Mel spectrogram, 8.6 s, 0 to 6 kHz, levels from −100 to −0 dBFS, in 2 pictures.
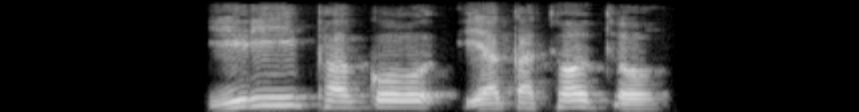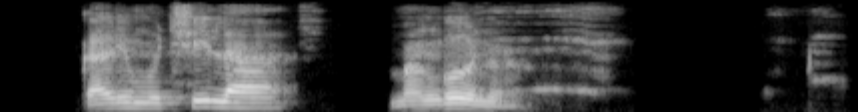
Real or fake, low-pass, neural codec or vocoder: fake; 5.4 kHz; codec, 16 kHz, 16 kbps, FreqCodec, smaller model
